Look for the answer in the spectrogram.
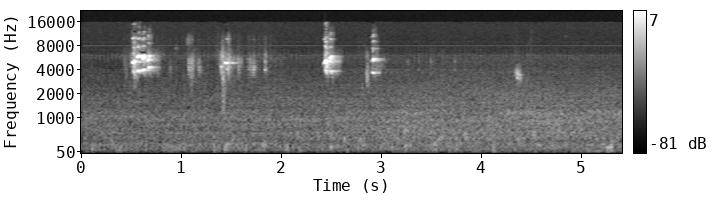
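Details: Red-fronted serins in a cage at the beginning of moult utter a few short, sharp high chirps and buzzy notes, quieter against a steady background hiss.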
